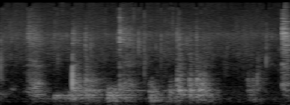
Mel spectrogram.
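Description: Amaranth flour and roasted peanut powder are stirred and sautéed in a pan, giving a soft, close sizzle broken by repeated scraping strokes of a spoon against the pan.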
